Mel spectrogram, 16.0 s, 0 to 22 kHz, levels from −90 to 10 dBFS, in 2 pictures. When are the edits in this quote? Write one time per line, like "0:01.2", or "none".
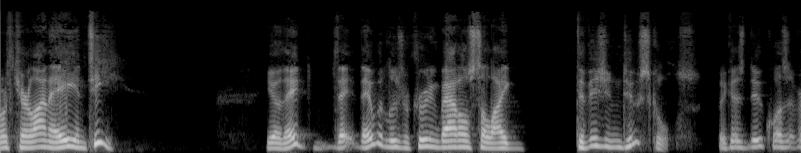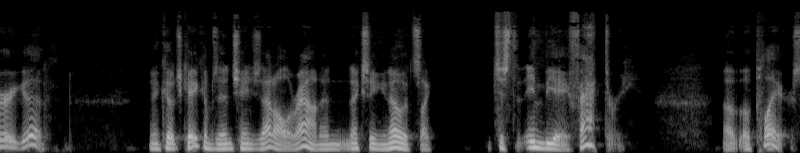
none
